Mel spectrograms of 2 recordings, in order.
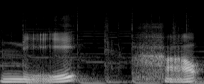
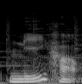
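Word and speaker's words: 你好: Thì khi chúng ta đọc gần nhau chúng ta sẽ đọc là nỉ hảo. Như vậy thì nó không được thuận miệng. Cho nên chúng ta đọc là ní hảo thì nó rất là thuận, bởi vì là có một hướng đi lên.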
